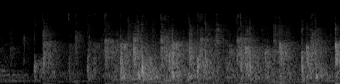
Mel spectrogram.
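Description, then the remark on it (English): Scattered, uneven half claps from a crowd at the Grace Christian Fellowship church, sparse and a little ragged, with a faint murmur of voices underneath; steady and moderately soft throughout. “Just half claps.”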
